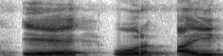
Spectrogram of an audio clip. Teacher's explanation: ए और आई का उच्चारण स्थान है वो कंठ तालु होता है, कंठ और तालु।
